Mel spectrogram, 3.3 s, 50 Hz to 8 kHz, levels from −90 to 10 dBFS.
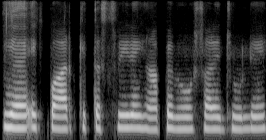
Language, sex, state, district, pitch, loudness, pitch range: Hindi, female, Haryana, Rohtak, 225 Hz, -17 LUFS, 215-230 Hz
